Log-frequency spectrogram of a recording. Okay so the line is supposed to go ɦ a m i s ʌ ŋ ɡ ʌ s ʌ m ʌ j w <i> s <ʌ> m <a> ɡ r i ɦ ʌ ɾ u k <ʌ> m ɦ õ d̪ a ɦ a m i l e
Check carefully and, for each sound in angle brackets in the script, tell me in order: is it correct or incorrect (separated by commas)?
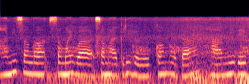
incorrect, correct, correct, correct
